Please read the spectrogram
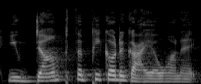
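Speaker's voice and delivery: ordinary talk, nothing marked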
